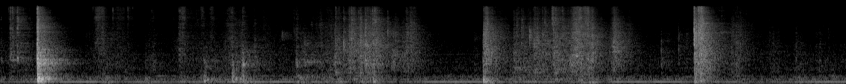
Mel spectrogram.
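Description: A cardboard box being opened and crumpled brown packing paper pulled out: a sharp crack about half a second in, then paper rustling, with two more sharp knocks near the middle and near the end.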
